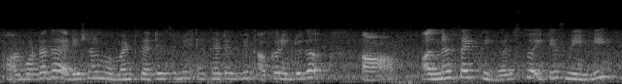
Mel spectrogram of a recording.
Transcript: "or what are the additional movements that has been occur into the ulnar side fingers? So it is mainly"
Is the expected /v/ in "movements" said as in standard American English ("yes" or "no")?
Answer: no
